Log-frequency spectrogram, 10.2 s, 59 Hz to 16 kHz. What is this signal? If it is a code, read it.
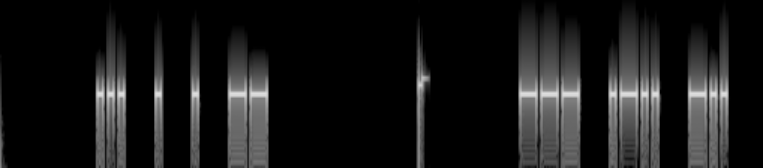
Morse code, heard as a keyed tone, about 17 wpm, spaced as for 12 wpm, 700 Hz. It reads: SEEM OLD
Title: 2x Character Spacing - Top 300 Words - 17wpm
